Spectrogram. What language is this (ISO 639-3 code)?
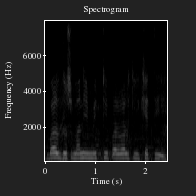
mai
